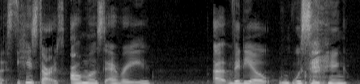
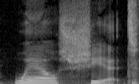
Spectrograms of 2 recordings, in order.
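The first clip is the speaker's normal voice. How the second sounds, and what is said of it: Imitated Southern US accent. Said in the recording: “he's got the cutest Southern accent ... That was such a good attempt at that.”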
